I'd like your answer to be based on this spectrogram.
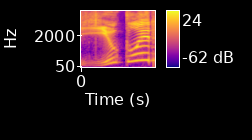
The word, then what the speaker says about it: Euclid: The three main classes are safe, lucid, you said, and Euclid. – I think it's pronounced Euclid? – Euclid? Yeah. – Yeah, it's Euclid.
